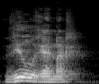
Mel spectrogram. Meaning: a sports or fitness cyclist, someone who races bicycles, as opposed to a person riding a bike for any other purpose
- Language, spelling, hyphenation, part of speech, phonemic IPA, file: Dutch, wielrenner, wiel‧ren‧ner, noun, /ˈʋilˌrɛ.nər/, Nl-wielrenner.ogg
